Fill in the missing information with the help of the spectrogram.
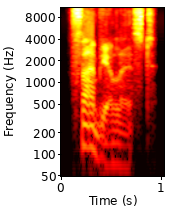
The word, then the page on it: fabulist: British English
